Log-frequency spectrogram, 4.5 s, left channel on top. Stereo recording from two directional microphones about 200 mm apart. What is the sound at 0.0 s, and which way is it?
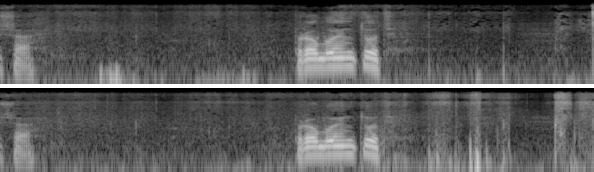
Speech, 20° left (ahead or behind).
